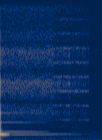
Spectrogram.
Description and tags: Old realistic concertmate soundbanks. Mic recorded. The filename designates the sound number on the actual keyboard.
